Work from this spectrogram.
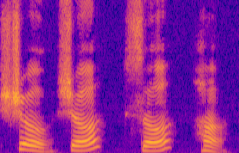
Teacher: ऊष्म व्यंजन, ऊष्म व्यंजन कौन से होते हैं, इन व्यंजनों का उच्चारण एक प्रकार की रगड़ या घर्षण से ऊष्म वायु से होता है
